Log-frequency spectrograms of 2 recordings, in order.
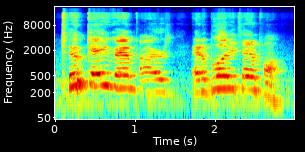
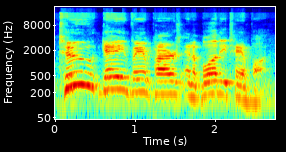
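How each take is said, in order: First: Slow, amused disbelief; disbelieving reread. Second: Said in the usual way. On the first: Real, not acted. Host rereads a viewer's wild username, disbelieving. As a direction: read it again like you can't believe it.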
